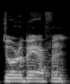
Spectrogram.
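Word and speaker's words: Doora Barefield: Clare club called, correct me if I'm wrong pronouncing this now, St. Joseph's Dura Bearfields. I think it's the name of it. Dura Bearfields, yeah.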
